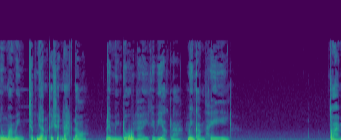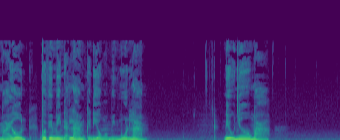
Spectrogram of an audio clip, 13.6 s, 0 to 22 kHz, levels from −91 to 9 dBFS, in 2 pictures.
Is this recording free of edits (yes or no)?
no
